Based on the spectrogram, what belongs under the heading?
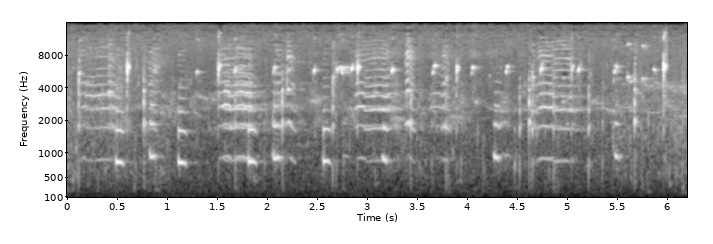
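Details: Eurasian coot calls: clustered bursts of rich, reedy, honking notes in quick runs of two to four, with steady, buzzy-toned yelps between them and a busy chorus of overlapping birds.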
